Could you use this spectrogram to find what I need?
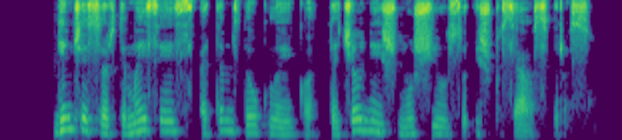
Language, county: Lithuanian, Telšiai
